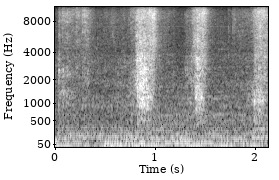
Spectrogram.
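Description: Footsteps scuffing on a paved path, three short scrapes about half a second apart.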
